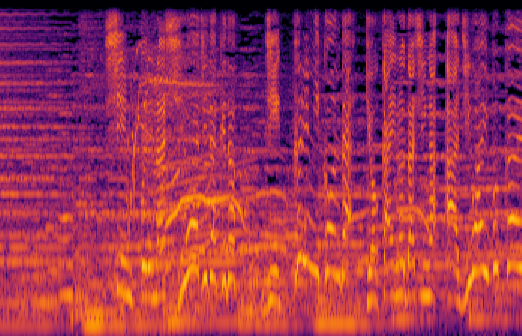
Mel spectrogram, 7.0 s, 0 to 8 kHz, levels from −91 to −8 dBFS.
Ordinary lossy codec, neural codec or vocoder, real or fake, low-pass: none; none; real; 7.2 kHz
